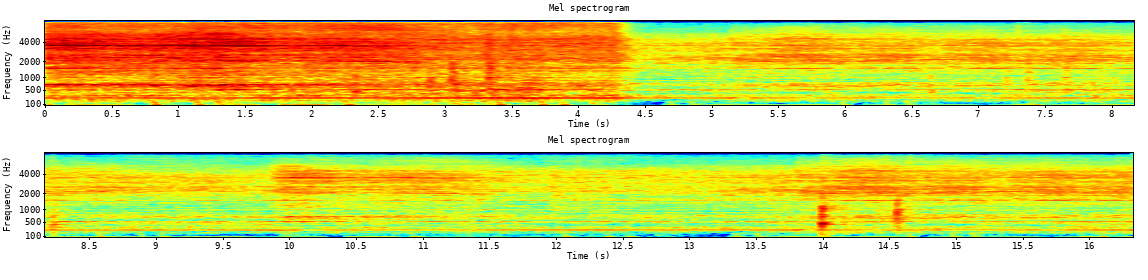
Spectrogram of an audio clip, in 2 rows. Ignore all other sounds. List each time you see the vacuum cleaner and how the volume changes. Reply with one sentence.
The vacuum cleaner can be heard from 0.0 to 16.2 s, getting quieter.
